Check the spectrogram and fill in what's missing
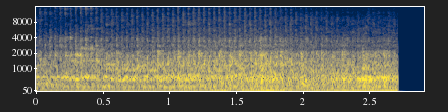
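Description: A Peugeot 207 diesel engine idles steadily with a low, even rumble for nearly three seconds, then cuts off abruptly into silence.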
